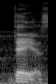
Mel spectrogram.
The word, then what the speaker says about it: Dais: Dais, that's how you say it.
